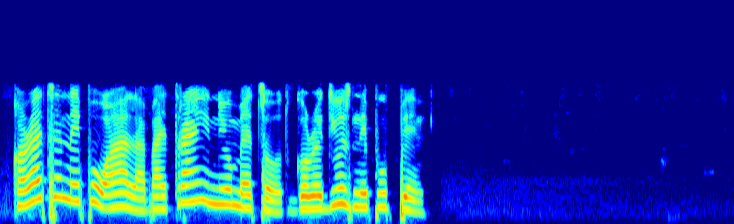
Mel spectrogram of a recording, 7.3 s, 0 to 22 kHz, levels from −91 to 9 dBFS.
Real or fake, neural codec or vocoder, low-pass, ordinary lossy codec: real; none; 5.4 kHz; none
